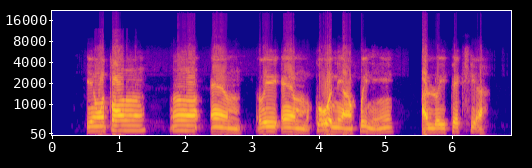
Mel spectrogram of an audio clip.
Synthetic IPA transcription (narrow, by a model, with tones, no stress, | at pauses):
i˨wũ˧tõ˦nũ˦ | ŋũ˦ɛ˨m˨ | ɾi˧ʔɛ˨m˨ko˦wo˦˨nĩ˧ã˨k͡pe˦˨nĩ˨˦ | a˧lo˧i˧pɛ˦kʃi˦a̰˦˨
